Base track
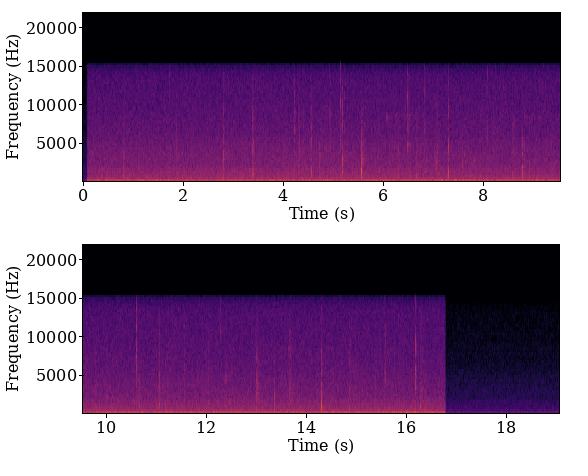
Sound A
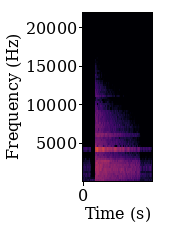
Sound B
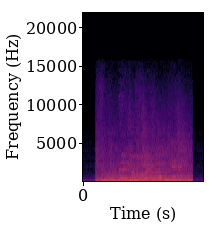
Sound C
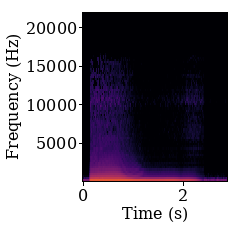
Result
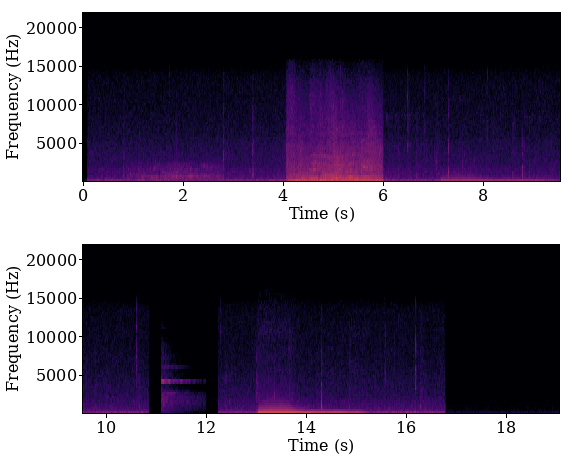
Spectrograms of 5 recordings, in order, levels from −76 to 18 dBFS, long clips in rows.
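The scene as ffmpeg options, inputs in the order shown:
-filter_complex "[2:a]asplit=2[a][b];[3:a]asplit=2[c][d];[0:a]volume=-17.5dB[e];[a]highpass=f=370:t=q:w=0.5412,highpass=f=370:t=q:w=1.307,lowpass=f=2.2k:t=q:w=0.5176,lowpass=f=2.2k:t=q:w=0.7071,lowpass=f=2.2k:t=q:w=1.932,afreqshift=130[f];[c]asoftclip=type=tanh:threshold=-22.5dB[g];[e]asplit=2[h][i];[h]atrim=end=10.864[j];[1:a]atrim=end=1.39,asetpts=PTS-STARTPTS,volume=-16.5dB[k];[i]atrim=start=12.246[l];[f]atrim=end=2.41,asetpts=PTS-STARTPTS,volume=-13.5dB,afade=t=in:d=0.004:c=hsin,afade=t=out:st=2.406:d=0.004:c=hsin,adelay=610[m];[b]atrim=end=2.41,asetpts=PTS-STARTPTS,afade=t=in:d=0.004:c=hsin,afade=t=out:st=2.406:d=0.004:c=hsin,adelay=168021S[n];[g]atrim=end=2.89,asetpts=PTS-STARTPTS,volume=-14.5dB,afade=t=in:d=0.004:c=hsin,afade=t=out:st=2.886:d=0.004:c=hsin,adelay=7020[o];[d]atrim=end=2.89,asetpts=PTS-STARTPTS,volume=-6.5dB,afade=t=in:d=0.004:c=hsin,afade=t=out:st=2.886:d=0.004:c=hsin,adelay=12900[p];[j][k]acrossfade=d=0.004:c1=hsin:c2=hsin[q];[q][l]acrossfade=d=0.004:c1=hsin:c2=hsin[r];[r][m][n][o][p]amix=inputs=5:normalize=0"

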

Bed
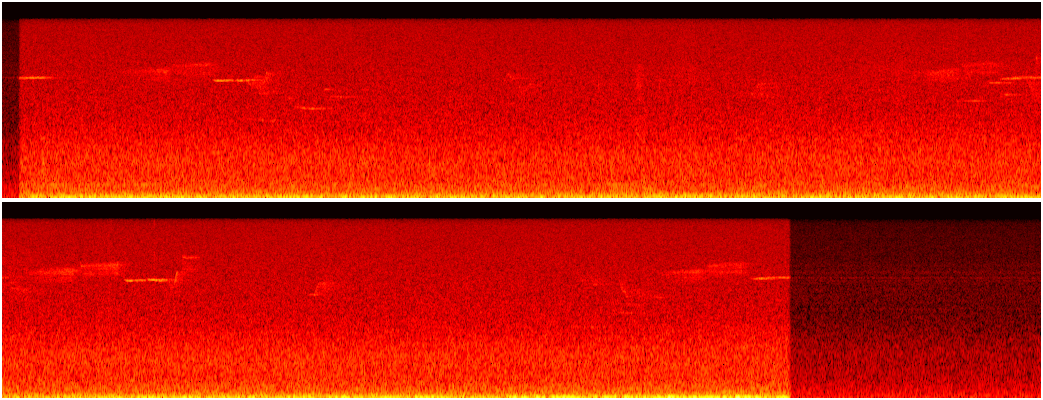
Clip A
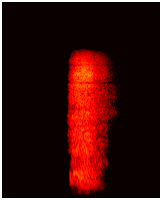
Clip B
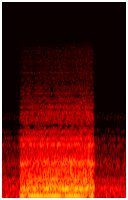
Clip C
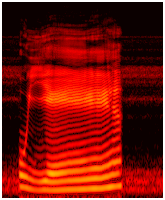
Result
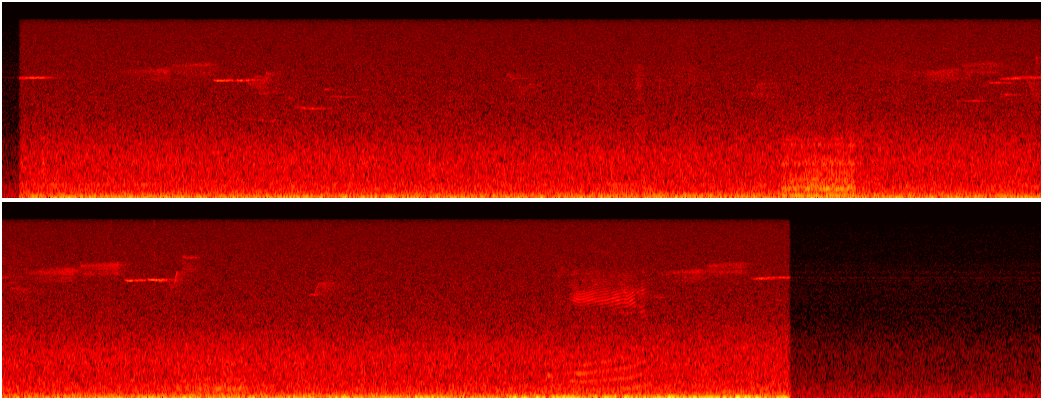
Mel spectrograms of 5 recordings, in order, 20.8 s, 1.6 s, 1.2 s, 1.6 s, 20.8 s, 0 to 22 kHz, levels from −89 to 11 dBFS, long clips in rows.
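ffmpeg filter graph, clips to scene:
-filter_complex "[2:a]asplit=2[a][b];[0:a]volume=-10dB[c];[a]atrim=end=1.24,asetpts=PTS-STARTPTS,volume=-5.5dB,afade=t=in:d=0.004:c=hsin,afade=t=out:st=1.236:d=0.004:c=hsin,adelay=7610[d];[b]atrim=end=1.24,asetpts=PTS-STARTPTS,volume=-14.5dB,afade=t=in:d=0.004:c=hsin,afade=t=out:st=1.236:d=0.004:c=hsin,adelay=11920[e];[3:a]atrim=end=1.61,asetpts=PTS-STARTPTS,volume=-16.5dB,afade=t=in:d=0.004:c=hsin,afade=t=out:st=1.606:d=0.004:c=hsin,adelay=15660[f];[c][d][e][f]amix=inputs=4:normalize=0"

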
